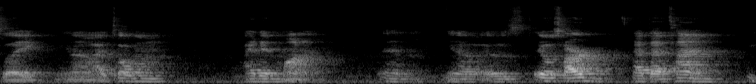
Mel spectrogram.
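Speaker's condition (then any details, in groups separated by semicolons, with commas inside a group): Cerebral palsy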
